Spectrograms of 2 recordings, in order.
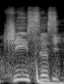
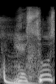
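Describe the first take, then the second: First: The name is said with an English pronunciation. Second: The name is said with a Spanish pronunciation. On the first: The speaker calls it wrong. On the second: The speaker calls it right.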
